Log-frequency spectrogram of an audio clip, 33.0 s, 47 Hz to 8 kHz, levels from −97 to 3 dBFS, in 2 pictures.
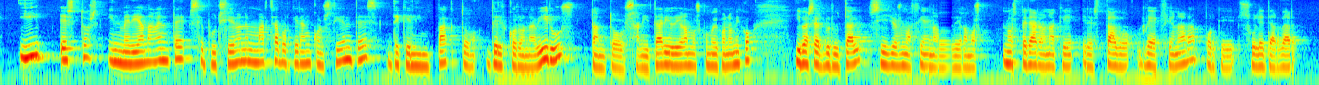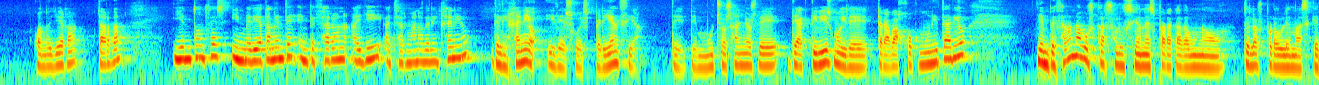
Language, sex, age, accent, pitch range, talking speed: Spanish, female, 40-59, Spanish, 150-190 Hz, 150 wpm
